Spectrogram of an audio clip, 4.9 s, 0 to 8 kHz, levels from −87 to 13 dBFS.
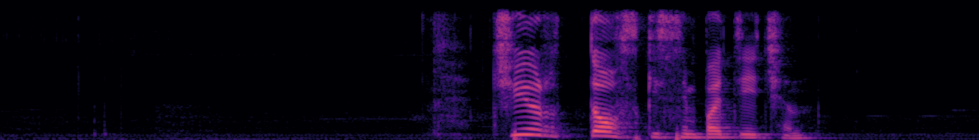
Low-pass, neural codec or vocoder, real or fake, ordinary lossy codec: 7.2 kHz; none; real; none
